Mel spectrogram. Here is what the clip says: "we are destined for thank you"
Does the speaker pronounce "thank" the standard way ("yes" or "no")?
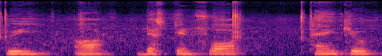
no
